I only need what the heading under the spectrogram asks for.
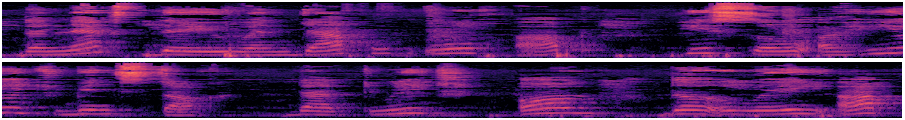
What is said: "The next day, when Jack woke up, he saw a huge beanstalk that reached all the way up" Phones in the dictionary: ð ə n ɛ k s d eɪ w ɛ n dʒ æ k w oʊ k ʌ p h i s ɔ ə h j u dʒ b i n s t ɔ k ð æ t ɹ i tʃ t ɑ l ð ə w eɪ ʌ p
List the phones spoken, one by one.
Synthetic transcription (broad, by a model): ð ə n ɛ k s d eɪ w ɛ n dʒ æ k w oʊ k ʌ p h i s ɔ ə h j u dʒ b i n s t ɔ k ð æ t w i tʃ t ɑ l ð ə w eɪ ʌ p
